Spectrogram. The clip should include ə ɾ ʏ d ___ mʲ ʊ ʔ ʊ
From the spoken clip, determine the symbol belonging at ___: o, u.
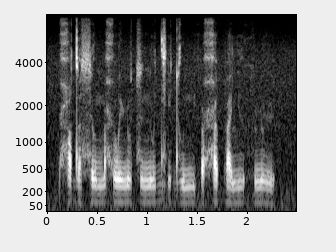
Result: u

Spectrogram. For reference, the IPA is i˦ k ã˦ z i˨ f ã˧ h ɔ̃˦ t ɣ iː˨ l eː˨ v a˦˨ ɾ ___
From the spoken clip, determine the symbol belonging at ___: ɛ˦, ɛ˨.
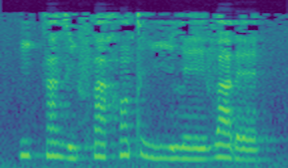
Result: ɛ˨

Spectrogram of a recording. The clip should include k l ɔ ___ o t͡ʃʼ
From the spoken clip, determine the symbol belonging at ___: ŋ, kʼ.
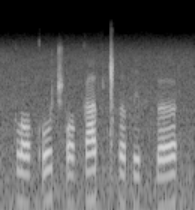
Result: kʼ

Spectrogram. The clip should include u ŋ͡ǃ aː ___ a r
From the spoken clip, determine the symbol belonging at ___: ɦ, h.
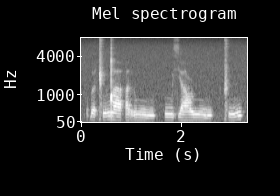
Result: h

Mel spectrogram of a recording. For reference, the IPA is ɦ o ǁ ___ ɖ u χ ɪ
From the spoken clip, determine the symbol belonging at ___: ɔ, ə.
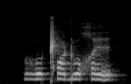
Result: ɔ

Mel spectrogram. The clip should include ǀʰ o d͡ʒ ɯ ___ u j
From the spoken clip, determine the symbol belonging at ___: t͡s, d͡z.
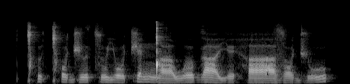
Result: t͡s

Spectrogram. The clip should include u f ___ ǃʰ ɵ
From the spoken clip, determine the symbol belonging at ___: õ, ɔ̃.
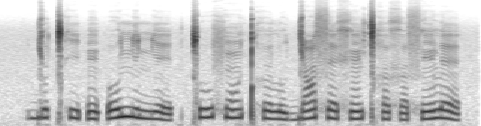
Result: ɔ̃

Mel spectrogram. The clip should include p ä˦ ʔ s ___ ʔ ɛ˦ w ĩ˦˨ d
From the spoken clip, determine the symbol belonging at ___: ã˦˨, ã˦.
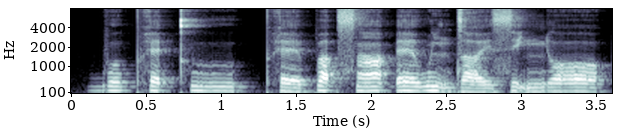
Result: ã˦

